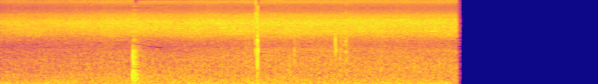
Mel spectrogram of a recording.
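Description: Steady chorus of crickets, with two sharp clicks about one and two seconds in. The sound cuts off suddenly a little past three seconds, into dead silence.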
